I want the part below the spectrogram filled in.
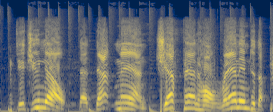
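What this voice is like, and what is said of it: Usual voice. Nothing is said of it.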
